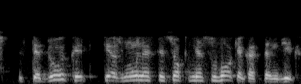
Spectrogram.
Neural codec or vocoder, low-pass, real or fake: none; 7.2 kHz; real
